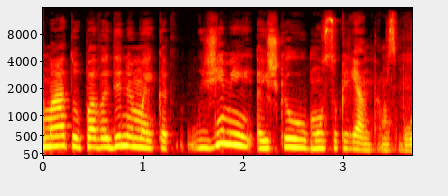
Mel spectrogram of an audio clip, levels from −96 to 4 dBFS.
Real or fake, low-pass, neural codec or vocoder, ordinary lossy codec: real; 14.4 kHz; none; AAC, 64 kbps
